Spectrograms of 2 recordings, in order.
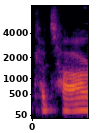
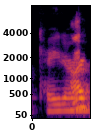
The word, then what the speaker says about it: Qatar: Um the same with that with that how do you say it? Qatar or cutter or cater. Well BBC calls it cutter so that's why I call it cutter.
